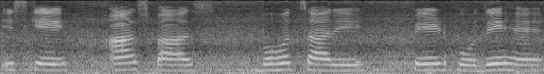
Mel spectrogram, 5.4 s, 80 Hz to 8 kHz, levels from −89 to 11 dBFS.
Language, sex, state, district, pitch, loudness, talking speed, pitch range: Hindi, female, Haryana, Jhajjar, 230 Hz, -15 LUFS, 90 wpm, 220-245 Hz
